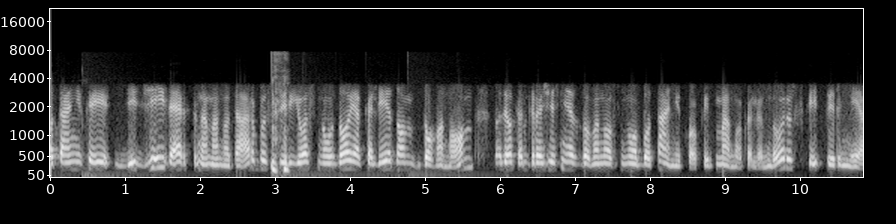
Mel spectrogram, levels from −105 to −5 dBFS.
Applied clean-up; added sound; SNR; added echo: none; none; none; none.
